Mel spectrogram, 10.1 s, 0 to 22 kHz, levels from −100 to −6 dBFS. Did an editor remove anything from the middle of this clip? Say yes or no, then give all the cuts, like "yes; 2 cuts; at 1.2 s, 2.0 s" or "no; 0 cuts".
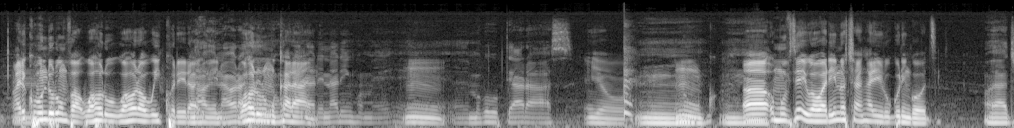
yes; 1 cut; at 6.2 s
